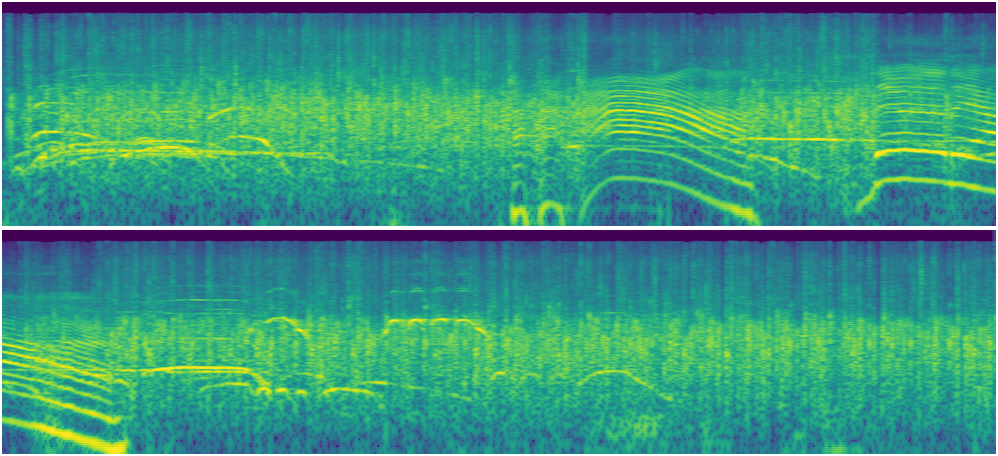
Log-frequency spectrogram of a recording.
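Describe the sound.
A studio audience at a comedy show applauds loudly and steadily for comedians being introduced as guests, the dense clapping sustained throughout.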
